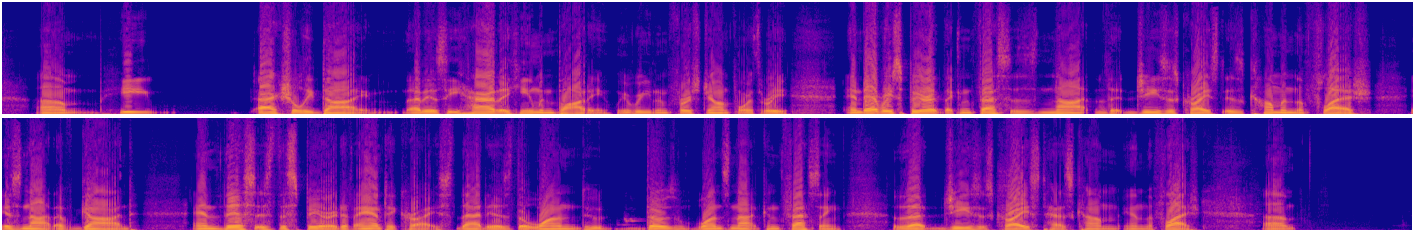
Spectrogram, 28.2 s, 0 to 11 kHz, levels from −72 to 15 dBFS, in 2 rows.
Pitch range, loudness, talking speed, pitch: 90-110 Hz, -10 LUFS, 130 wpm, 100 Hz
